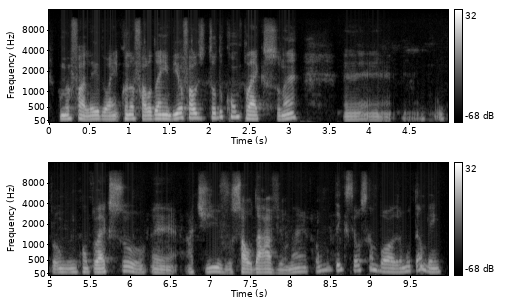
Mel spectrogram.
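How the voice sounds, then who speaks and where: A man's voice: mid-range voice, a little mellow. A man, an official giving hesitant remarks full of fillers at a public hearing over a video call. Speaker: tourism agency official.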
